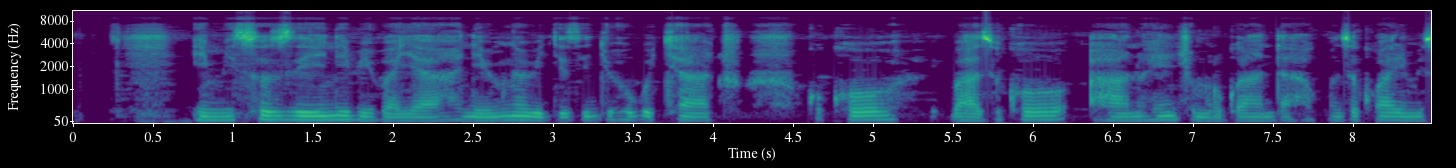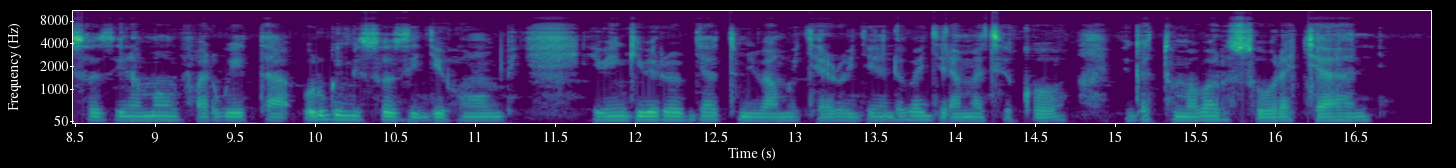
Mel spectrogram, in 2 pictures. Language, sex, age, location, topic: Kinyarwanda, male, 50+, Nyagatare, agriculture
